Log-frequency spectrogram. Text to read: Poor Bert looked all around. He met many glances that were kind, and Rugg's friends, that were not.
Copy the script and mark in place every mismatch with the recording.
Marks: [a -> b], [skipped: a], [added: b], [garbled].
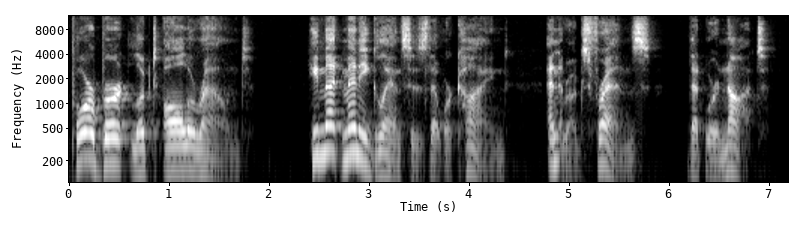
Poor Bert looked all around. He met many glances that were kind, and Rugg's friends, that were not.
